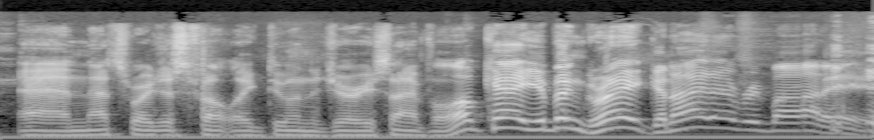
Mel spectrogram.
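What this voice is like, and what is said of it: Usual voice. Nothing is said of it.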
